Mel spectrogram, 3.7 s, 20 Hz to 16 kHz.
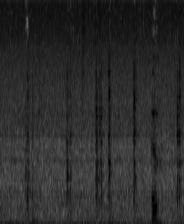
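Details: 1937 Rogers Majestic Model 7R622 tube radio, dial turned: sharp irregular clicks about every half second; dial string missing, tuning drive slip clutch slipping and ratcheting, with suspected brake pressing on plates.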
